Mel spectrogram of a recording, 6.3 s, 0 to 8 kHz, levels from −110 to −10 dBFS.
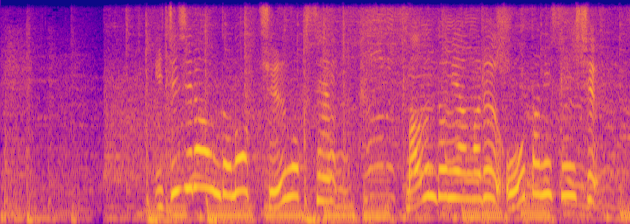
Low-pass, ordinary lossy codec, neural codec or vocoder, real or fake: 7.2 kHz; Opus, 64 kbps; none; real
